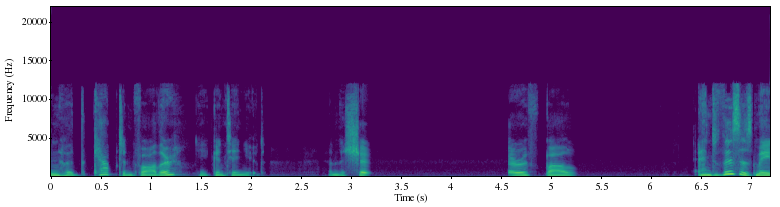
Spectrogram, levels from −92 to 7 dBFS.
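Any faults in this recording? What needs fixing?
Call audio freeze, 3.11 to 4.59 s: the sound stalls and the last fragment is stretched into a buzzy tail that fades, ending in about 0.52 s of silence. The likely cause is packets held up in transit, so the jitter buffer ran dry and the receiver filled about 1.46 s. When the audio resumes, it picks up exactly where it stopped, so nothing is lost, but everything afterwards plays about 1.46 s late.

Long network dropout, 5.17 to 6.09 s: again the last sound is carried on as a fading buzz, followed by about 0.61 s of silence. This time the audio returns further along, and the 0.9 s that should have played in the gap is missing. The likely cause is that no packets arrived for that stretch and they were never recovered. The surrounding audio shows the call codec's band limit near 12 kHz.

To prevent both faults, stabilise the network route and give the jitter buffer enough headroom, with loss recovery such as forward error correction, so that brief stalls and drops can be absorbed before they are heard.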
